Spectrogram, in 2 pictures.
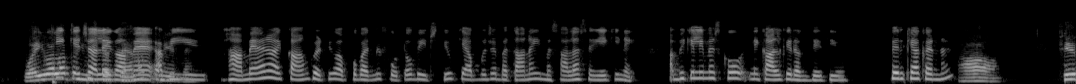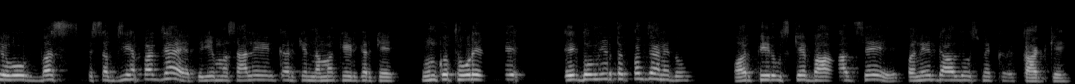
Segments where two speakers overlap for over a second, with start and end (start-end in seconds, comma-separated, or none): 0.5-1.8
